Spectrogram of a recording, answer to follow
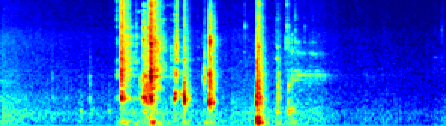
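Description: A few short clicks and knocks from a Deli rotary crank pencil sharpener being handled as the sharpened pencil is released from its clamp and taken out, starting about a second in, with one louder knock near the end of the cluster.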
